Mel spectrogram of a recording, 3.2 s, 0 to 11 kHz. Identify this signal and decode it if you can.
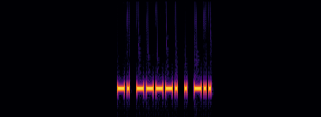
Morse code, heard as a keyed tone, about 49 wpm, 700 Hz. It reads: N9ED
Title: USA Call Signs - 4 Characters - 3x Character Spacing - 50wpm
